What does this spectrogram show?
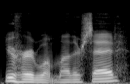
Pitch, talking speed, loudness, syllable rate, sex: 120 Hz, 230 wpm, -16 LUFS, 5.3 syllables/s, male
